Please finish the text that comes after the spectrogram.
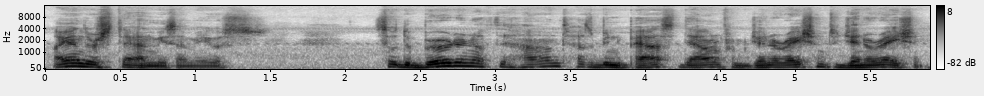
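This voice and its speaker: A man's voice: mid-range voice, brisk, darkish tone, slightly rough, lightly acted. A man playing a serious, cautious monster hunter with a Spanish accent, speaking in earnest, formal phrases with Spanish interjections in a comedy horror audio drama. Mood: grave, explanatory.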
